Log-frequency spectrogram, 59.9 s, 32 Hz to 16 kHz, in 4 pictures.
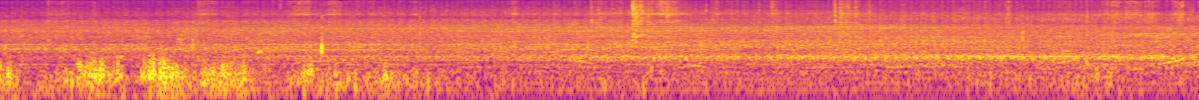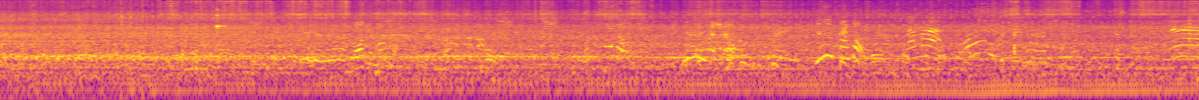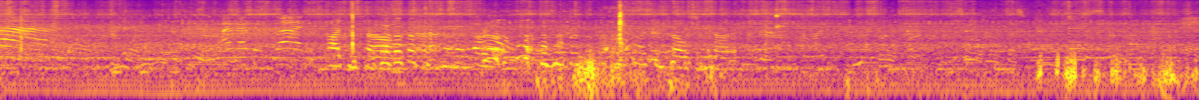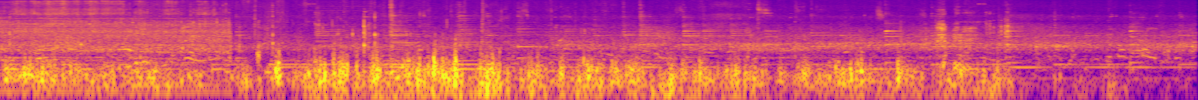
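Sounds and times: people's voices: 0.0 - 59.9
tractor engine running: 0.0 - 59.9.

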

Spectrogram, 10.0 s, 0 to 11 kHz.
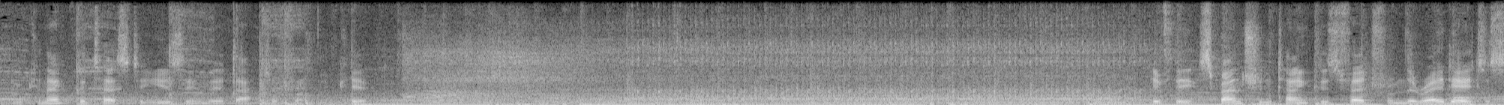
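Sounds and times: car engine idling: 2.4 - 8.5.

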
